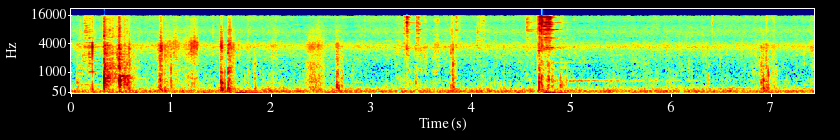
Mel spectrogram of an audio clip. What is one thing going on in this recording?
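A wood fire crackles and pops.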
